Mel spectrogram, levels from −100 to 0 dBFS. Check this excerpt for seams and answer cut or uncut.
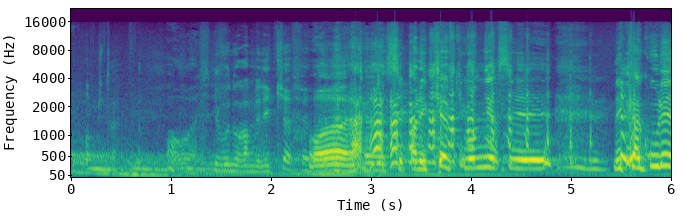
uncut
